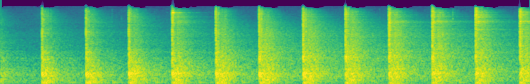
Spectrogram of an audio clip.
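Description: Wooden-handled hammer driving roofing nails through a steel connector plate into pine framing: a steady run of about a dozen sharp blows, roughly two a second.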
